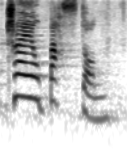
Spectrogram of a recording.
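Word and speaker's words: trailbaston: Um, well, a trail baston. You got to pronounce it like that.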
